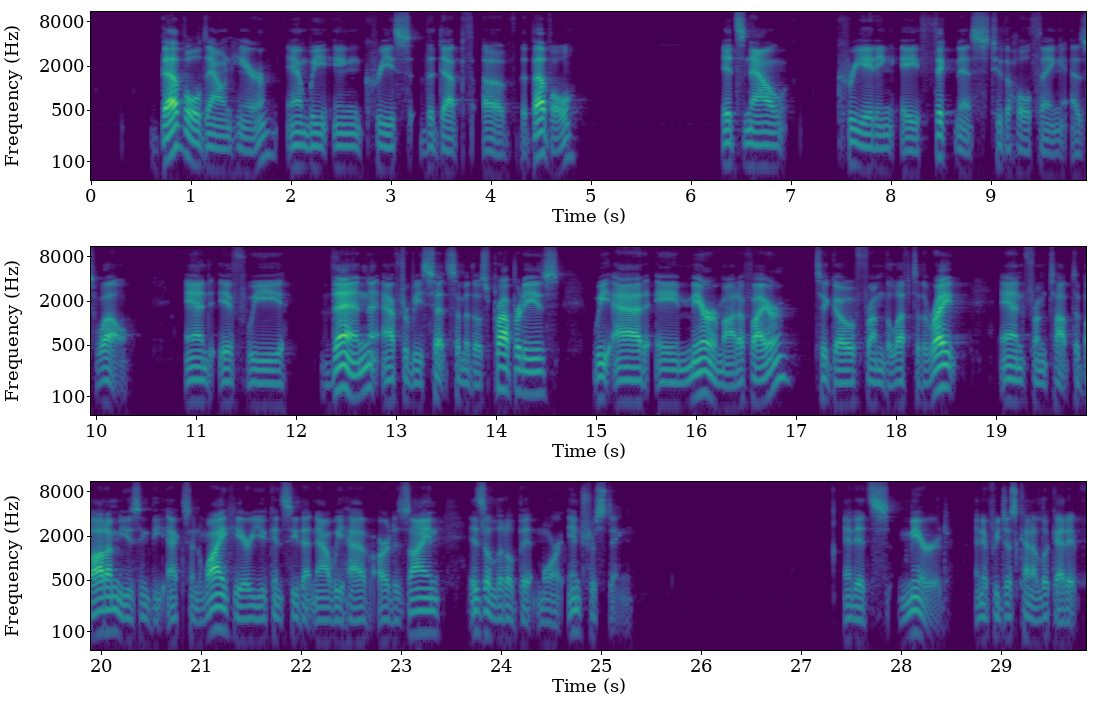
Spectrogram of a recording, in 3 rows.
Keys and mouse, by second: 7.3 shift+middle click, 8.8 middle click, 10.5 middle click, 11.0 shift+middle click, 11.3 middle click, 17.1 middle click, 21.4-22.9 middle drag, 23.5 middle click, 24.8-27.2 middle drag, 27.8 shift+middle click, 28.3 Tab, 28.6 middle click, 29.4-29.8 middle drag.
